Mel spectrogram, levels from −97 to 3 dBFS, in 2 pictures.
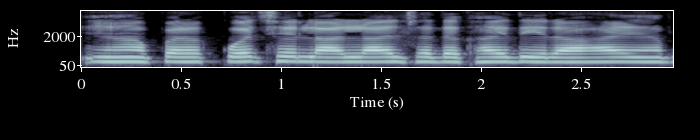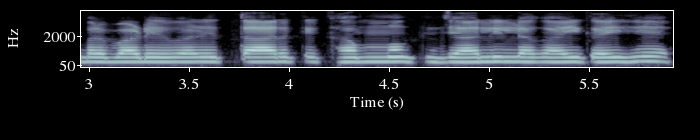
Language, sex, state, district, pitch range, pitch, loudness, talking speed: Hindi, female, Chhattisgarh, Korba, 200-205 Hz, 200 Hz, -22 LUFS, 225 wpm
